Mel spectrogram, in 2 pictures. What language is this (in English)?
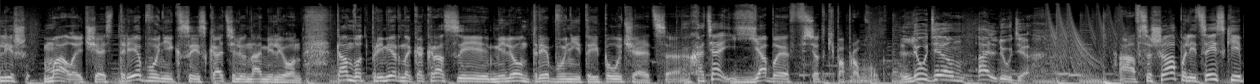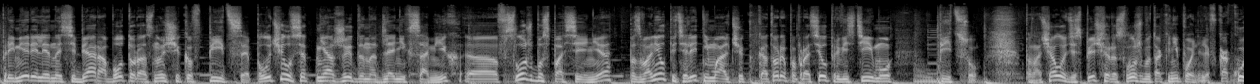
Russian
